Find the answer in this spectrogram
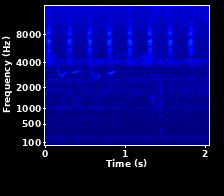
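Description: Near silence, with faint insect chirping: a thin, high pulse repeating about four times a second, plus a few small, softer chirps.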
